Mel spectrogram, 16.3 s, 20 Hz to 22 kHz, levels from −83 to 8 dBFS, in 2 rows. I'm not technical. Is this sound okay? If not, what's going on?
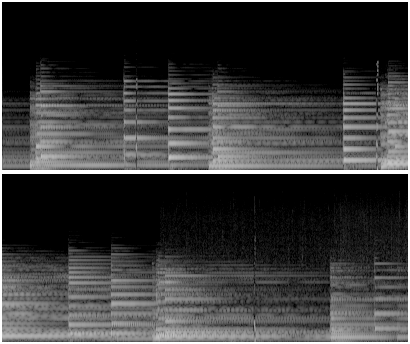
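No. Brief glitches at 2.63–2.70 s, 7.43–7.52 s and 13.13–13.18 s come from damaged data in a compressed stream: corrupted bytes make the decoder misread frames and resynchronise.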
